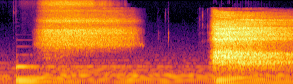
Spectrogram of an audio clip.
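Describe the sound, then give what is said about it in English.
A deep, slow inhale followed by a pause and then a fuller, louder breathy exhale, set against soft, steady sustained background tones. “With one last inhale and exhale,”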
